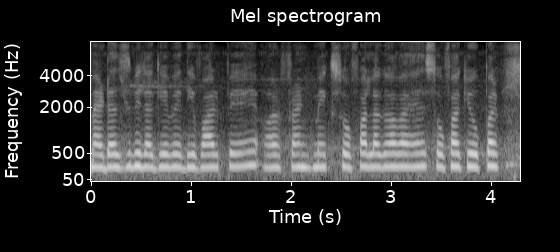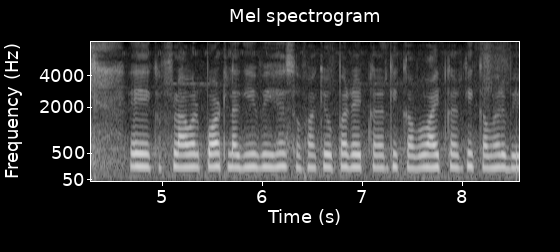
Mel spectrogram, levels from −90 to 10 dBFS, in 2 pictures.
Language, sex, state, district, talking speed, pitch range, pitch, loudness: Hindi, female, Bihar, Vaishali, 250 wpm, 230-245 Hz, 235 Hz, -16 LUFS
